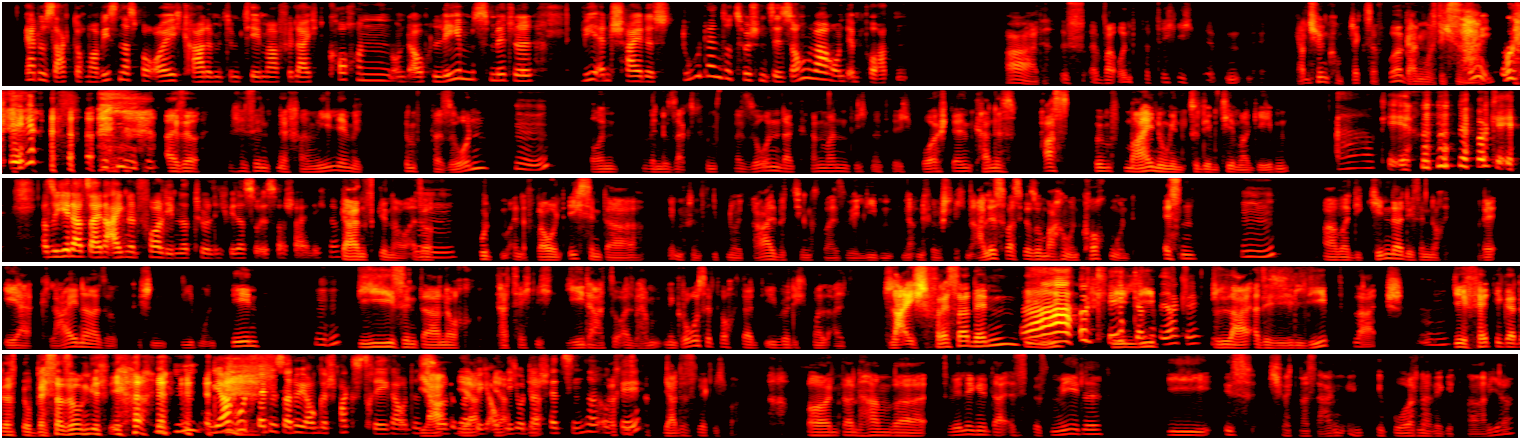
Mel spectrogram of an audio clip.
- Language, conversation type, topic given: German, podcast, Wie entscheidest du zwischen saisonaler Ware und Importen?
- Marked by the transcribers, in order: laughing while speaking: "okay"; laughing while speaking: "muss ich sagen"; chuckle; laugh; chuckle; other background noise; put-on voice: "Fleischfresser"; put-on voice: "Ah"; laughing while speaking: "okay"; laughing while speaking: "so ungefähr"; laugh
